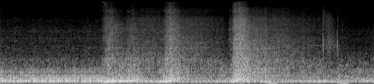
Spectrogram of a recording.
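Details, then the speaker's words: BMW E30 with a V8 swapped in from a Lexus LS400, first start on the key: deep V8 rumble with quick throttle blips that rise and fall cleanly, running evenly. "sounds like a different engine oh my God that that flame holy [ __ ] okay that's enough damn baby engine is running and it starts on the [ __ ] key"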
